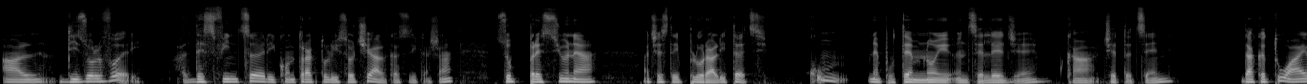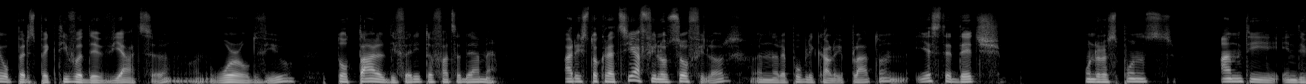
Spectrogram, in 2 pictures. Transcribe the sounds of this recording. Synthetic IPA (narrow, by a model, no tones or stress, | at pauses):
ald̪izo̞lvə̰ɾḭ | ald̪e̞sfint̪səɾiko̞nt̪ɾak̚t̪ulujso̞t͡ʃialkasəzikaʃa | sub̚pːɾe̞siuneaː | t͡ʃe̞st̪e̞jpluɾalit̪ət̪sʲ | kʰum | ne̞put̪e̞mno̞jɨ̰nt̪se̞le̞d͡ʒe̞kʰa̰t͡ʃe̞t̪ət̪se̞nʲ | d̪akət̪uajo̞pe̞rspe̞kt̪ivəd̪e̞vjat̪sə̰ɨ̰nwəɾld̪vju | t̪o̞t̪ald̪ife̞ɾit̪əfat̪səd̪eama | aɾist̪o̞kɾat̪siafilo̞zo̞filo̞rɨ̰nre̞publikalujplat̪o̞nje̞st̪e̞d̪e̞t͡ʃʲ | unrəspuns | ant̪iind̪i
